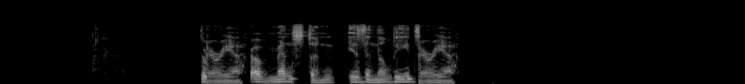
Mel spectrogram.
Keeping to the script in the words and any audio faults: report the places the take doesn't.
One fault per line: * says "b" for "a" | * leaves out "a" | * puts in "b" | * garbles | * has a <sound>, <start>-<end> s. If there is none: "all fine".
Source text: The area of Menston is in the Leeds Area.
all fine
